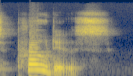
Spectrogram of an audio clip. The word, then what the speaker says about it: produce: Spelled exactly the same way as wound, W-O-U-N-D. Now we have produce versus produce, produce. Spelled exactly the same way, P-R-O-D-U-C-E. So the noun is produce, produce. Syllable stress on the first syllable, produce with a long O, O-O, produce. The verb is produce. Actually, we kind of use that schwa sound in the first syllable, produce, produce. They produce cars at the factory.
